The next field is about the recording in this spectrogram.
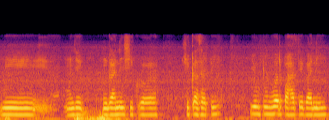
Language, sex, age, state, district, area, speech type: Marathi, female, 60+, Maharashtra, Nagpur, urban, spontaneous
